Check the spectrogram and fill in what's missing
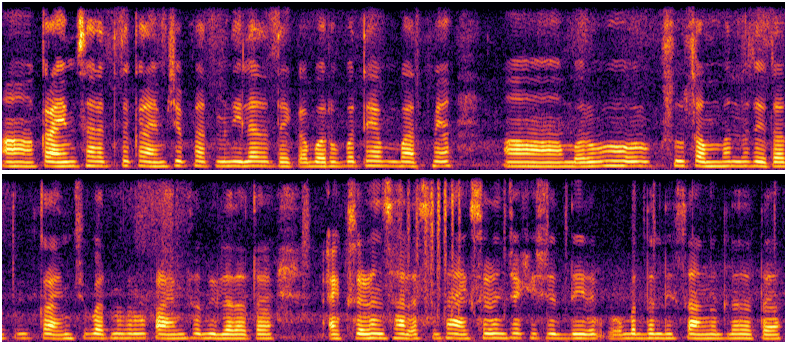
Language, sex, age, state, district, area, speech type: Marathi, female, 30-45, Maharashtra, Yavatmal, rural, spontaneous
